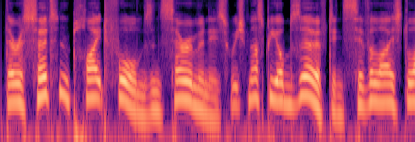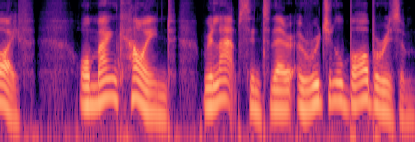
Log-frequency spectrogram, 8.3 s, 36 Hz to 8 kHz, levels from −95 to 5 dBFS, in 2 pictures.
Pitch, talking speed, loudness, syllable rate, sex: 150 Hz, 150 wpm, -16 LUFS, 5.8 syllables/s, male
